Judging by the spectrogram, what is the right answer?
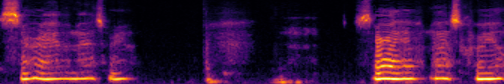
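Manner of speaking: barely audible, soft, high-pitched, polite, repeated words. Retelling a young lady offering a mask to a man: imitating someone speaking very quietly. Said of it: "As quietly as she possibly could".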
